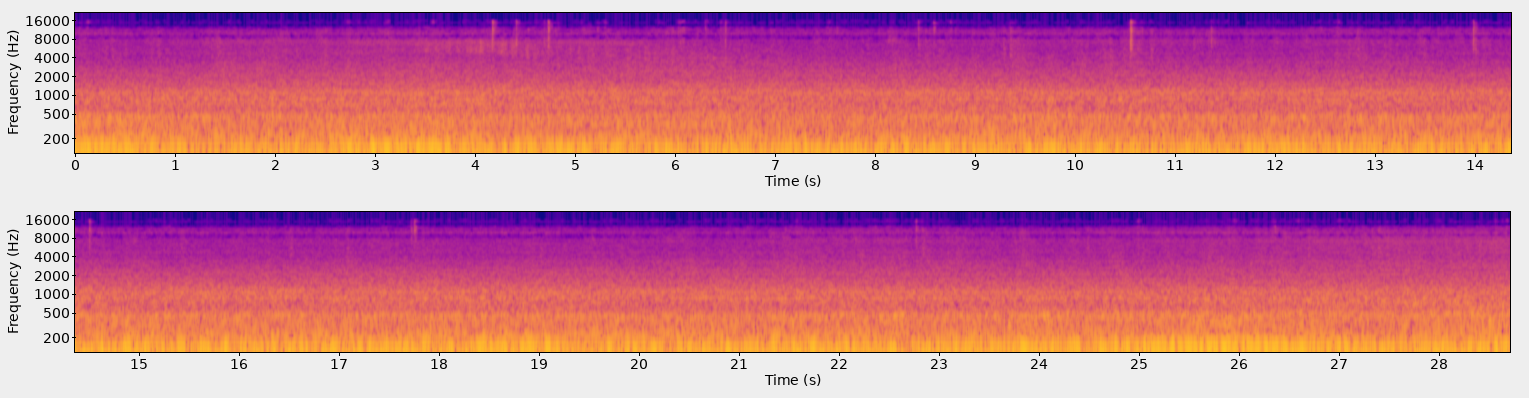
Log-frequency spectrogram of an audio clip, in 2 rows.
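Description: Stock Ford Mustang GT's 5.0 V8 running at a steady cruise, a low, even drone with road noise and no revving. Heard from the cabin, on the factory exhaust that the owner finds too quiet.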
